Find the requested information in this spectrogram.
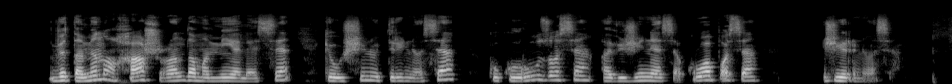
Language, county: Lithuanian, Utena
